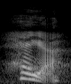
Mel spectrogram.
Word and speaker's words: Heye: we are going over the brand heya i think that's how you pronounced it i looked it up on google it is a german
